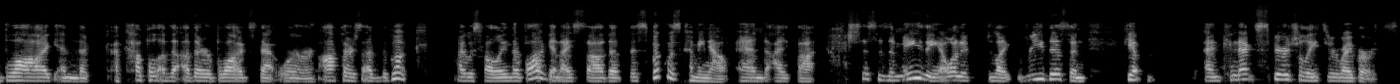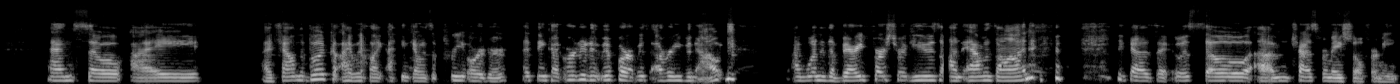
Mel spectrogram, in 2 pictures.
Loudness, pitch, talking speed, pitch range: -24 LUFS, 175 Hz, 200 wpm, 160-205 Hz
